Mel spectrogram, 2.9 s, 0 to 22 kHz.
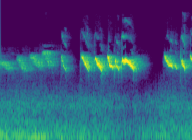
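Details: A Malaysian Oriental white-eye, in a minor moult and off form, sings a fast, high twittering warble of thin slurred notes in quick bursts with brief pauses, recorded 27 July 2023.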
